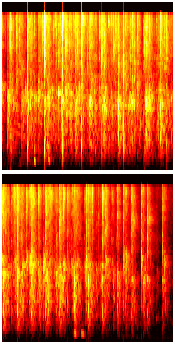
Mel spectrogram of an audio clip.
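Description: A live audience applauds for a guest named Giacomo at an evening literary event, dense clapping from many people with distinct close hand claps sounding throughout, alongside some talking, before the applause tapers off.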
